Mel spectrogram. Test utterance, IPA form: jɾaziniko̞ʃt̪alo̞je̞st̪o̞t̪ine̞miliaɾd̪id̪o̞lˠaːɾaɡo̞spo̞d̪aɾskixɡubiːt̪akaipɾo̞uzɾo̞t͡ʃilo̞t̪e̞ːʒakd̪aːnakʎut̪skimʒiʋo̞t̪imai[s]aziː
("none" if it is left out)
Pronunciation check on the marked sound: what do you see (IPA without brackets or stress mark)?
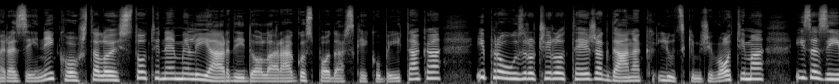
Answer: z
